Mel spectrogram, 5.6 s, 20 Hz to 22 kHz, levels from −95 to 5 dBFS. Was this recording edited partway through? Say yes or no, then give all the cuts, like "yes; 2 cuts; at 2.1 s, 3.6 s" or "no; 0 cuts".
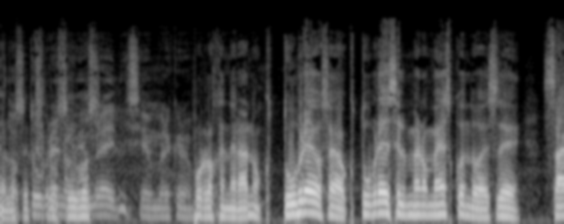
yes; 1 cut; at 2.5 s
